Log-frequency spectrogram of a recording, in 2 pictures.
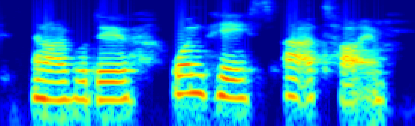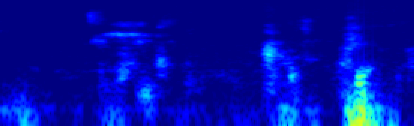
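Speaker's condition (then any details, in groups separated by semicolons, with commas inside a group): No condition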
